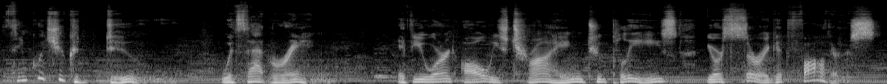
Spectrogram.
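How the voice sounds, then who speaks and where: A man voicing a scheming, seductive sorceress in a comic book dub, speaking in a drawn-out, persuasive way. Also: on the low side, very animated, exaggerated voice. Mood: manipulative. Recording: music bed under the voice.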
